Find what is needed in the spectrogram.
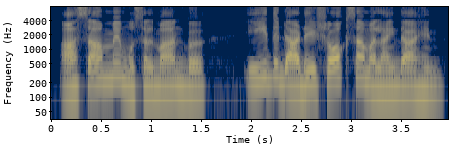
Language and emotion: Sindhi, neutral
